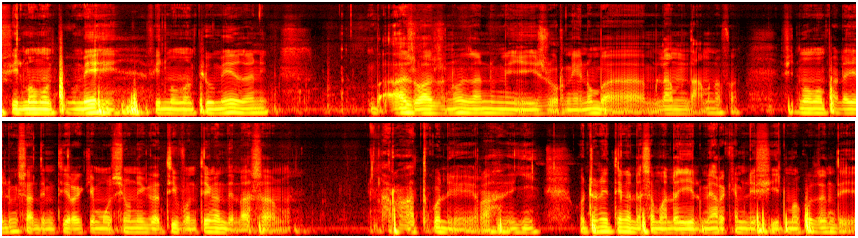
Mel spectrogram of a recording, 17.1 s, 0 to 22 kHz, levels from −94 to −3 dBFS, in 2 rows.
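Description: A speech recording with a harsh, crackling edge on two loud moments near the start, from 0.57 to 0.59 s and again from 0.91 to 0.98 s. The first burst is the rougher of the two. The tops of the waveform are flattened there, with peaks pushed about 6 dB past the converter's limit and roughly 7% of samples clipped. The second burst goes only about 2 dB over and clips far fewer samples. This is likely microphone overload, where input gain set too high drives the loudest peaks into the converter's limit, squaring them off and adding that brittle distortion. Right afterwards, at 1.02 s, the whole signal, voice and background together, drops by about 3 dB in a single step. That abrupt level change, following straight on from the distorted peaks, points to the microphone volume being stepped down by the call software reacting to the clipping and cutting the device's input gain at once.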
